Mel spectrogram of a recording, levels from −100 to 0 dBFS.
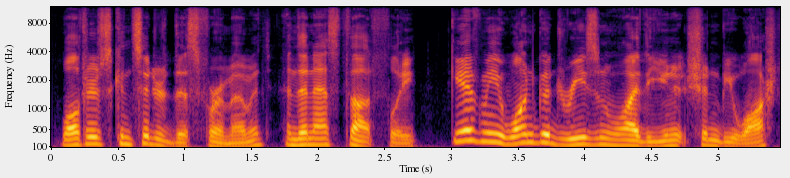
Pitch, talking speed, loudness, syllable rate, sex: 130 Hz, 240 wpm, -18 LUFS, 6.6 syllables/s, male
